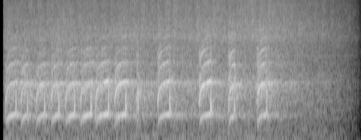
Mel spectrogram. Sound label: ALARMS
